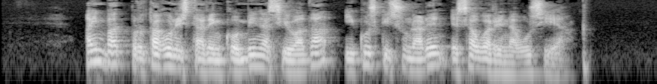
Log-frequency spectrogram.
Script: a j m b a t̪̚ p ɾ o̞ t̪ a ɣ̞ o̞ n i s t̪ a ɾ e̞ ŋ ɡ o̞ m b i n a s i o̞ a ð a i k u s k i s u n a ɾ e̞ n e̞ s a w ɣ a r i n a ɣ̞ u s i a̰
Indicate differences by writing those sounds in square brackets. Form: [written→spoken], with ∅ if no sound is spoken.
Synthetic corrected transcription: a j m b a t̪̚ p ɾ o̞ t̪ a ɣ̞ o̞ n i s t̪ a ɾ e̞ ŋ [ɡ→k] o̞ m b i n a s i o̞ a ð a i k u s k i s u n a ɾ e̞ n e̞ s a w ɣ a r i n a ɣ̞ u s i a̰

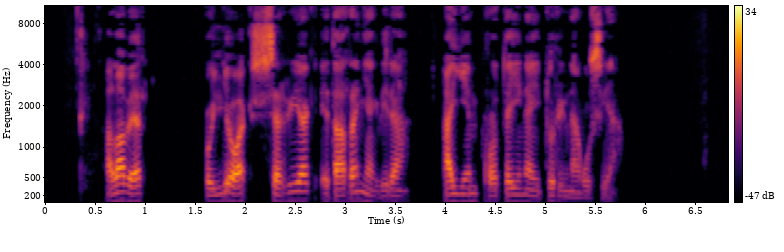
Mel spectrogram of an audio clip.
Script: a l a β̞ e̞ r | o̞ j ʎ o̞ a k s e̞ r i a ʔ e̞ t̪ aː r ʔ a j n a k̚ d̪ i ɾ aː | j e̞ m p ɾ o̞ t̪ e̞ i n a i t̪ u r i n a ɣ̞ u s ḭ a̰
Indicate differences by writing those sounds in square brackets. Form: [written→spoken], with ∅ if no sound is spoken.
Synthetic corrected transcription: a l a β̞ e̞ r | o̞ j ʎ o̞ a k s e̞ r i a [ʔ→k] e̞ t̪ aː r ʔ a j [n→ɲ] a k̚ d̪ i ɾ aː | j e̞ m p ɾ o̞ t̪ e̞ i n a i t̪ u r i n a ɣ̞ u s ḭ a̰

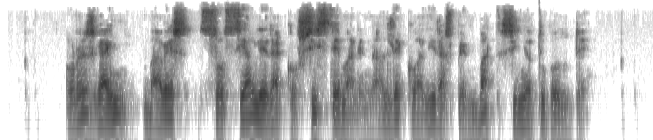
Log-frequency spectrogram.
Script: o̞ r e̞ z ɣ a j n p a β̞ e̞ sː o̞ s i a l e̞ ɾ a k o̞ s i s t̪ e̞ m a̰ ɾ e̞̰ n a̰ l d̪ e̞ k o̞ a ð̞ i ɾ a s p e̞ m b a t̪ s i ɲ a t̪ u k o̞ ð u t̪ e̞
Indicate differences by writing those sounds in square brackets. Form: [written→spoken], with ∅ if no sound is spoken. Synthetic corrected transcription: o̞ r e̞ z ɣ a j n [p→b] a β̞ e̞ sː o̞ s i a l e̞ ɾ a k o̞ s i s t̪ e̞ m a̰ ɾ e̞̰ n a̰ l d̪ e̞ k o̞ a ð̞ i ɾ a s p e̞ m b a t̪ s i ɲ a t̪ u k o̞ ð u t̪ e̞

